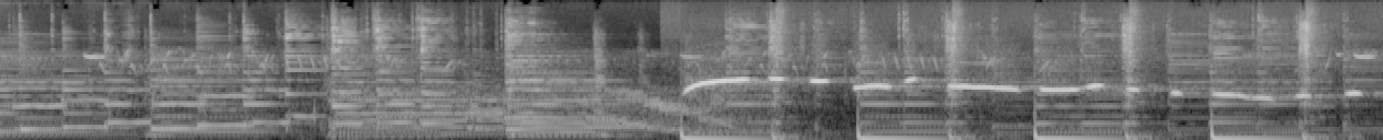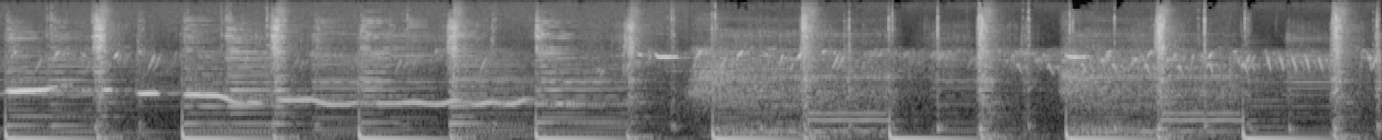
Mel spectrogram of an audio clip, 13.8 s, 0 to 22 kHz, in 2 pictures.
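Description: A song released in 2020 with a steady, punchy beat, where a clear melodic whistle carries the tune, sliding and wavering over the music. An instrumental intro precedes it and no one speaks.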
